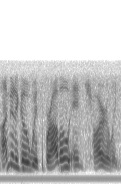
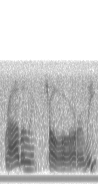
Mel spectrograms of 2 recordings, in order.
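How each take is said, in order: First: Said in the usual way. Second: "Bravo and Charlie" slowly drawn out, rising at the end; slow repeat. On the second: Real, not acted. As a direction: repeat the answer slowly so it's noted.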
